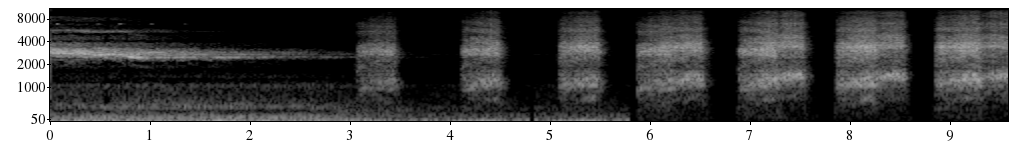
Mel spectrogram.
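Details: Harris's hawk: after an opening falling whistled tone, a run of harsh, grating, buzzy rasps about half a second long, repeated roughly once a second.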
